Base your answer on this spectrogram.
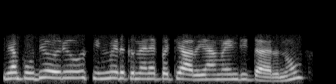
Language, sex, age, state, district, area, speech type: Malayalam, female, 30-45, Kerala, Malappuram, rural, conversation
